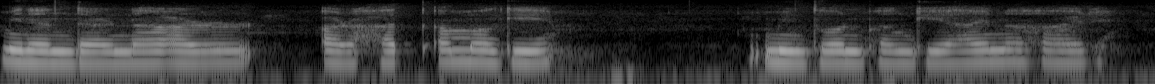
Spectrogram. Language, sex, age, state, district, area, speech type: Manipuri, female, 18-30, Manipur, Churachandpur, rural, read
